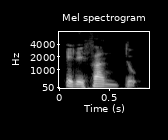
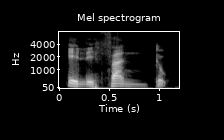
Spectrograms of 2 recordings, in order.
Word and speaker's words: elefanto: On prononce chaque son distinctement, elefanto. Et attention, il faut toujours accentuer les mots sur leur avant-dernière syllabe.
